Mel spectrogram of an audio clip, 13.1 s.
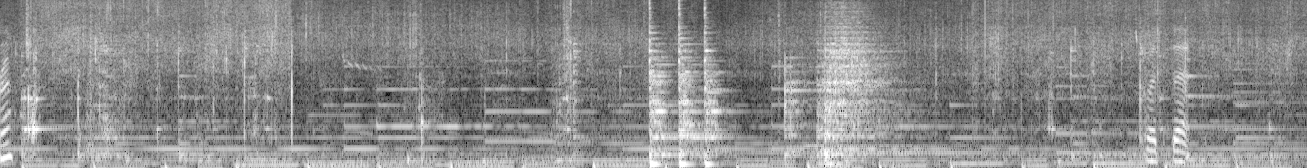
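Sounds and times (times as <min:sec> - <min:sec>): sausage and onions sizzling: 0:00.0 - 0:13.0
metallic knocks of metal plate: 0:06.5 - 0:08.8.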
